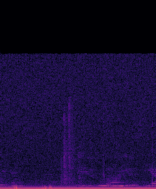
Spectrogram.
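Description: Steady electrical mains hum from the microphone and sound system, with two soft low thumps in the first second from the corded handheld microphone being moved. Faint voices sound in the background.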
